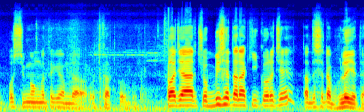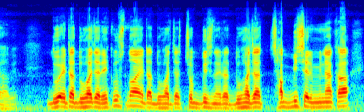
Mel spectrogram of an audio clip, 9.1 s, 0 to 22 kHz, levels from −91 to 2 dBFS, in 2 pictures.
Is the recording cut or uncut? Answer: cut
